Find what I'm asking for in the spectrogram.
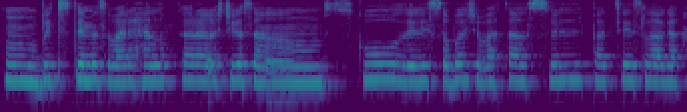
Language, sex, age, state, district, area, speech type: Kashmiri, female, 18-30, Jammu and Kashmir, Bandipora, rural, spontaneous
